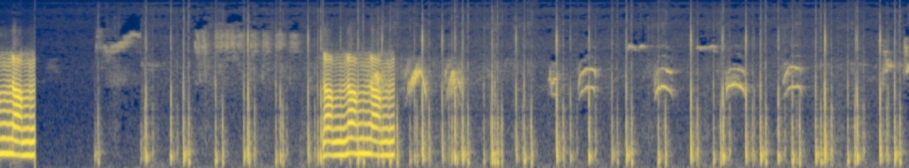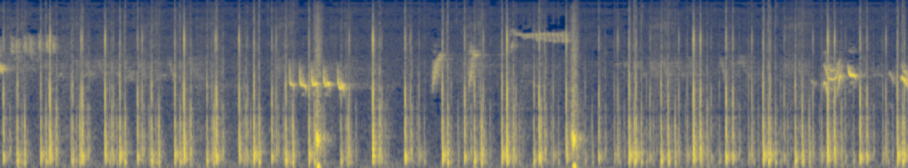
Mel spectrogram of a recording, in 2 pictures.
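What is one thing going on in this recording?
Footsteps patter quickly and steadily on the ground.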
